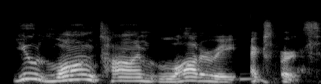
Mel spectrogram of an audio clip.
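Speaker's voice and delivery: very slow, drawn-out, put-on British accent. Retelling what a BBC reporter said, imitating a British accent. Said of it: "you love to do the British accent".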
